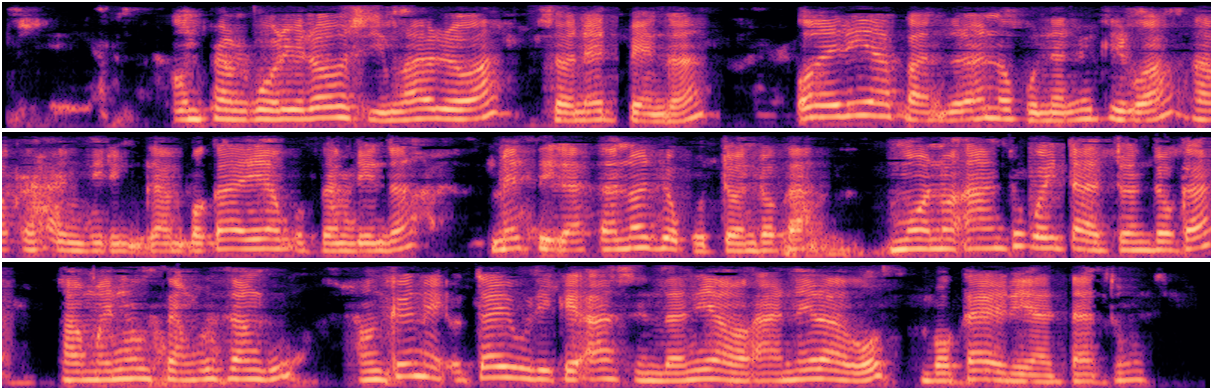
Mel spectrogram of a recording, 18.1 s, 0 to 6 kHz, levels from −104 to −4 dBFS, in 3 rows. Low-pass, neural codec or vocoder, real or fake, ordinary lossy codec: 5.4 kHz; codec, 16 kHz, 4.8 kbps, FACodec; fake; AAC, 32 kbps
